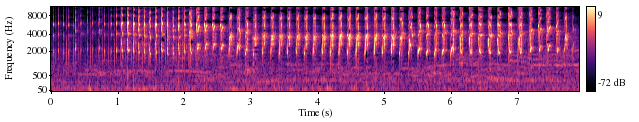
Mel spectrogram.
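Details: Lovebird calling out to a rival, played to draw long chattering; soft chips build within a second into a loud, rapid, continuous rattling chatter of harsh high notes, steady to the end.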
